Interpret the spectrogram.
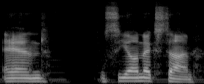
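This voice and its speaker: A man's voice: on the high side, fairly even intonation, unhurried, over music. A man hosting a reaction video, talking casually and rambling with lots of fillers. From United States. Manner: rambling, filler-heavy, laid-back. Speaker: reaction channel host.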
